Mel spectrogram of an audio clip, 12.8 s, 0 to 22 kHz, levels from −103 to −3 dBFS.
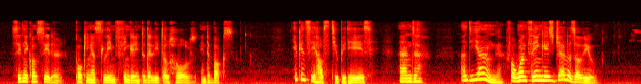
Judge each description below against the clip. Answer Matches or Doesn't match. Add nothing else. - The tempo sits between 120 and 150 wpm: Matches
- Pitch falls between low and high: Doesn't match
